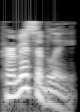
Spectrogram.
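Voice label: "permissibly", British English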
